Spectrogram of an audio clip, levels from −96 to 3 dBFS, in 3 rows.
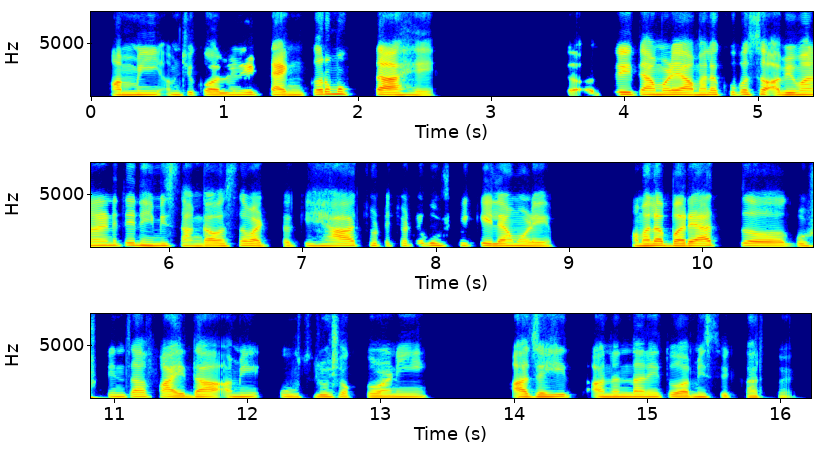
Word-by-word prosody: आम्ही 175 +2 0
आमची 180 +1 -6
कॉलनी 175 +2 +1
टँकरमुक्त 210 +6 +2
आहे. 170 -5 +6 1.0
अ, - - -2 0.3
ते 200 -1 +6
त्यामुळे 190 -1 +4
आम्हाला 185 0 +4
खूप 205 0 -6
असं 200 - +1
अभिमानाने 185 +3 +3
ते 215 - 0
नेहमीच 190 -2 0
सांगावसं 170 +1 -1
वाटतं, 165 -2 -1
की 180 - -6
ह्या 175 +3 +2
छोट्या-छोट्या 200 0 -9
गोष्टी 195 +2 -6
केल्यामुळे 180 -3 +1 0.6
आम्हाला 180 +3 +4
बऱ्याच 185 +2 +4 0.2
अ, 180 -3 +2
गोष्टींचा 180 +2 -4
फायदा 170 -1 +2
आम्ही 175 0 -3 0.2
उचलू 165 0 -5
शकतो 160 -2 -6
आणि 155 +1 -2 0.7
आजही 170 +2 +1 0.2
आनंदाने 170 +1 0
तो 175 - -1
आम्ही 160 0 +1
स्वीकारत 150 -2 -9
आहे. - - -12
175 Hz, 135 wpm, -25 LUFS, 165-190 Hz, 1.0 s, आहे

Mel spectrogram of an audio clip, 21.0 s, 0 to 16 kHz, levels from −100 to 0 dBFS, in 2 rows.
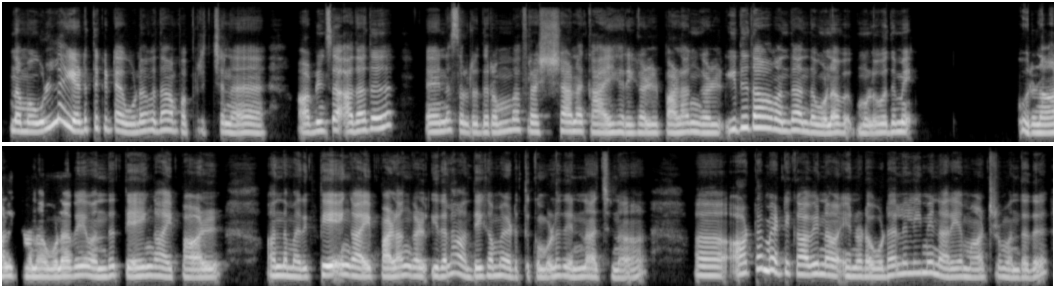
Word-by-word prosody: நம்ம 200 -1 +1
உள்ளே 385 - +3
எடுத்துக்கிட்ட 235 +1 -3 0.2
உணவுதான் 220 +3 -1
அப்போ 190 -3 -5
பிரச்சன, 190 -3 -4 0.7
அப்படின் 205 +3 0
சொல் 235 - +2
அதாவது 220 +5 +2 0.6
என்ன 210 - 0
சொல்றது? 180 -1 -2
ரொம்ப 205 +5 -2
ஃப்ரெஷ்ஷான 200 +1 -1 0.2
காய்கறிகள், 180 -1 -1 0.2
பழங்கள் 180 -1 0 0.2
இதுதான் 280 +1 +4
வந்து 220 +1 0
அந்த 190 -2 0
உணவு, 175 +1 +1 0.2
முழுவதுமே. 185 +3 0 1.2
ஒரு 175 -2 0
நாளுக்கான 170 - +1
உணவே 190 - +3
வந்து 175 +3 +2 0.2
தேங்காய் 185 -1 +1
பால் 80 +1 +2 0.6
அந்த 195 0 +3
மாதிரி. 175 -1 0 0.2
தேங்காய், 205 -2 +5
பழங்கள் 195 -3 +2
இதெல்லாம் 215 +4 0
அதிகமா 190 +3 0
எடுத்துக்கும்பொழுது 170 +3 -3
என்னாச்சுன்னா, 175 +2 -2 0.7
அ - - +1 0.4
ஆட்டோமேட்டிக்காவே 250 -6 +1
நான் 195 -3 +1
என்னோட 180 -1 0
உடலிலேயுமே 245 +7 -2
நெறைய 175 -1 -1
மாற்றம் 170 +2 -5
வந்தது. 155 +1 -2
195 Hz, 120 wpm, -23 LUFS, 180-220 Hz, 1.2 s, தேங்காய்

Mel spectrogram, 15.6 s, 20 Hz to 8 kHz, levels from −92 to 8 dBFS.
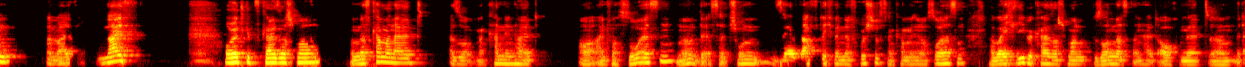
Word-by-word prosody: dann 185 0 +3 0.4
dann - - -6
weiß - - -1
ich: 155 - -33
„Nice, 205 +7 +5 1.2
heut 170 +1 +10
gibt's 165 -1 0
Kaiserschmarrn“, 165 +1 +5 0.4
und 120 - -1
das 135 0 +2
kann 185 +4 +2
man 170 -2 +3
halt 155 -1 -4 0.3
also, 115 -1 -8
man - - -12
kann 130 -1 -4
den 125 0 -2
halt - - -5 0.5
auch 110 +1 -4
einfach 115 +2 -6
so 145 +7 -1
essen, 195 +5 0
ne? 140 -5 -2
Der - - -4
ist - - -5
halt - - -8
schon 135 +6 -4
sehr 125 +2 0
saftig, 130 +1 -2
wenn 125 -1 -4
der 120 - -5
frisch 135 0 -5
ist, 150 0 -8
dann - - -11
kann 115 -1 -10
man 115 - -7
ihn 105 - -7
auch 105 - -10
so 130 -1 0
essen. 135 +2 -1 0.3
Aber 120 +3 +3
ich 125 0 -1
liebe 150 -3 +2
Kaiserschmarrn 120 -2 -3
besonders 120 +3 -2
dann 110 - -10
halt - - -11
auch 110 0 -4
mit 105 0 -3
ähm, 100 +1 -5
mit - - -9
130 Hz, 195 wpm, -25 LUFS, 115-160 Hz, 1.2 s, heut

